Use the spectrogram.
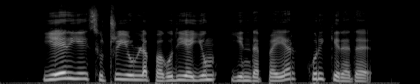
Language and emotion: Tamil, neutral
